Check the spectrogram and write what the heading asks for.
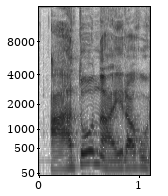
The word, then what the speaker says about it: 아도나이: 아도나이라는 단어도 따로 있고 뜻이 있습니다만 이 단어를 여호와라는 이 단어를 하나님의 이름에 해당되는 이 단어를 그냥 아도나이라고 읽고 넘어가요.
